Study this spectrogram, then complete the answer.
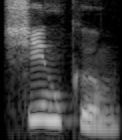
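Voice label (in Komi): "синкым", Komi, female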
